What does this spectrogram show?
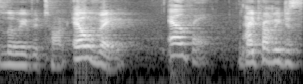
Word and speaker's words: Louis Vuitton: yeah louis vuitton yes so i pronounce it louis vuitton because you know and i think people know louis vuitton like when you say louie the time yeah well that's what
